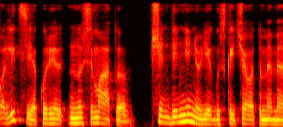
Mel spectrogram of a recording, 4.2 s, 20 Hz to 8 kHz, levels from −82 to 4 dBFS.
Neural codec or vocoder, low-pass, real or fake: vocoder, 44.1 kHz, 128 mel bands, Pupu-Vocoder; 7.2 kHz; fake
